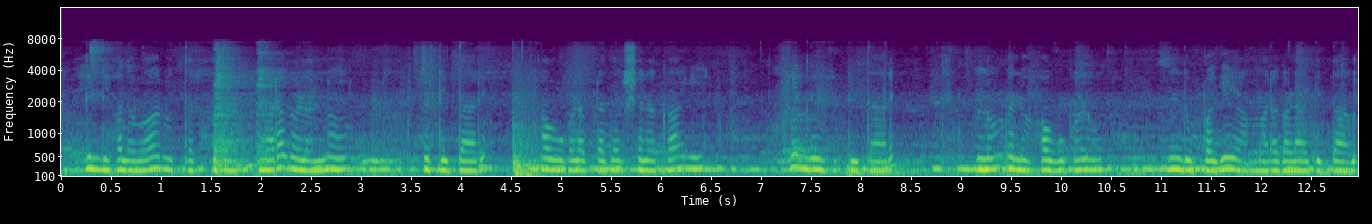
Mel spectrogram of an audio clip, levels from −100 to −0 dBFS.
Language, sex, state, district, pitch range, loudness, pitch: Kannada, female, Karnataka, Mysore, 215-235 Hz, -21 LUFS, 225 Hz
